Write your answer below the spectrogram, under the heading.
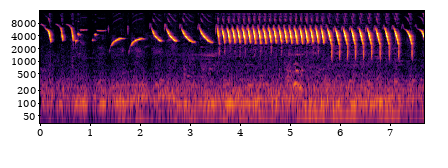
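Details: Canary song that opens with varied high swoops and a few short rising whistles. It then breaks into a fast, dense rolling trill of downward sweeps that gradually slows and spreads out.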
